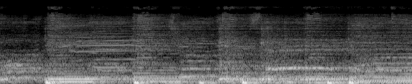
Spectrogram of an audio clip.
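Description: Live trot song through a concert sound system: several male voices singing held notes together over the band, with a steady kick-drum beat. The music drops briefly at the start and comes back in with the drum about half a second in.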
